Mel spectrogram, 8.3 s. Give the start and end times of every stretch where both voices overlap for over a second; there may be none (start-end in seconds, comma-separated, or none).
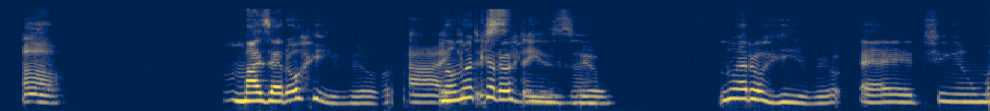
3.7-5.0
